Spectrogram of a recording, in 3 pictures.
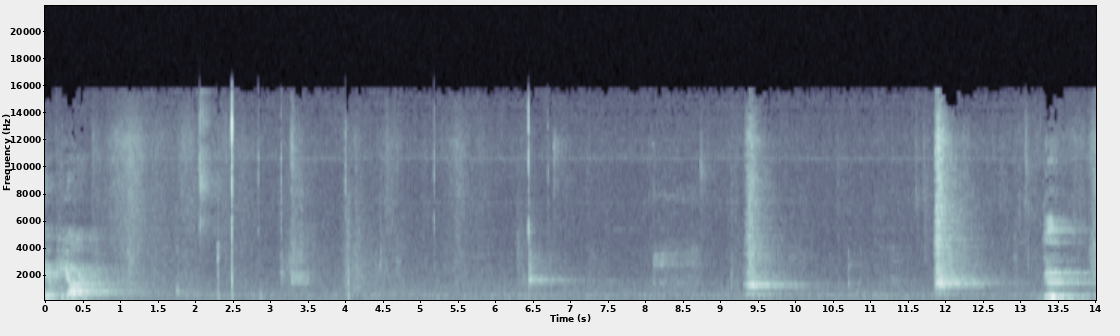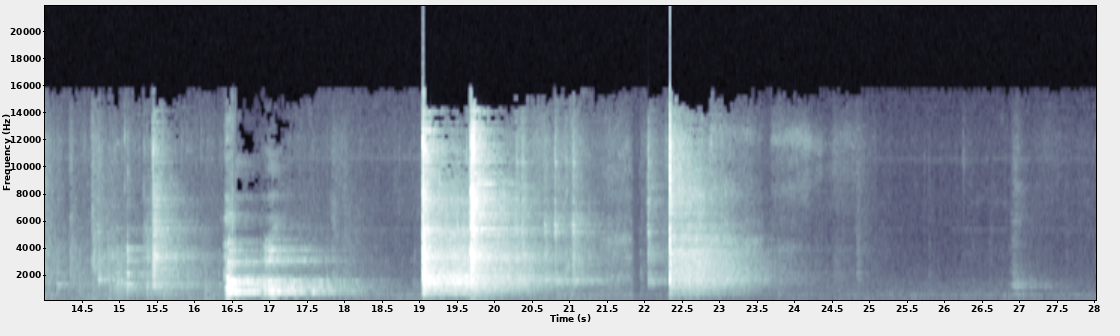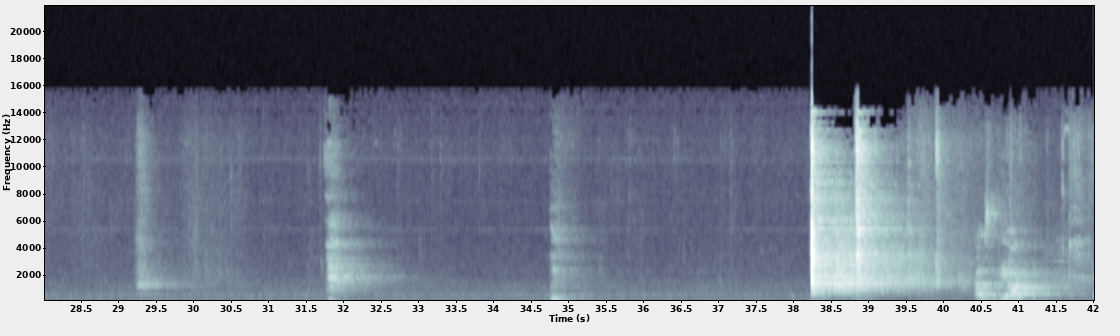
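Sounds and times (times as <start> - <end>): person shouting for help: 16.4 - 18.1
barbell weight plates crashing: 19.0 - 21.4.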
